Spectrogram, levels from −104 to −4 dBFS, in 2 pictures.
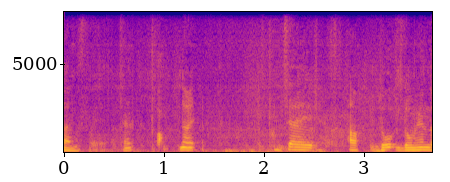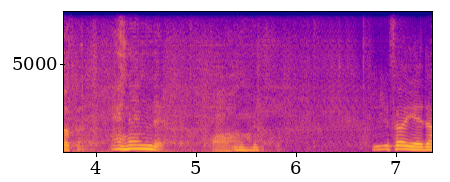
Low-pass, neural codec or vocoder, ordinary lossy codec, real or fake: none; codec, 16 kHz, 2 kbps, X-Codec, WavLM features, trained on Multilingual LibriSpeech; none; fake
